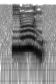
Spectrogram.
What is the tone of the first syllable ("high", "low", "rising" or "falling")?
falling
